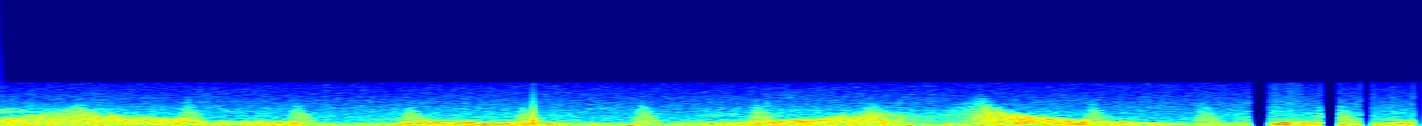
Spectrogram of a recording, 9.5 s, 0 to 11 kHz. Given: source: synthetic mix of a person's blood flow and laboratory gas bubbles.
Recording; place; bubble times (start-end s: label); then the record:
Doppler ultrasound of blood flow; subclavian vein
5.07-5.21 s: bubbles
5.99-6.03 s: bubbles
6.74-6.85 s: bubbles
From the record:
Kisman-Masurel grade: 121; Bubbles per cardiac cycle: 1 to 2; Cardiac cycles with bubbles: 10 to 50%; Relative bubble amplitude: barely perceptible (0.100 to 0.250); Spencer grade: 2 (many but less than half of the cardiac periods contain bubble signals, singularly or in groups); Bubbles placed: anywhere in the cardiac cycle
